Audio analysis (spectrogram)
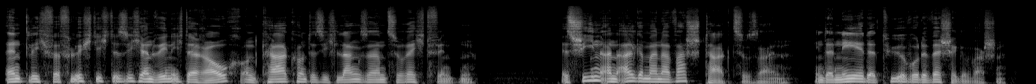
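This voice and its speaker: A man narrating a literary radio drama in German in a measured, deliberate way. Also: on the low side, animated, gravelly, no room sound, studio quality.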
